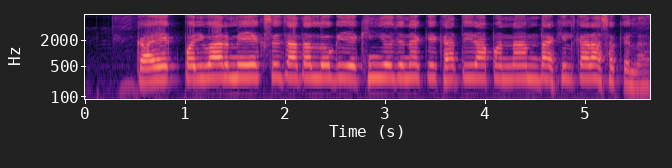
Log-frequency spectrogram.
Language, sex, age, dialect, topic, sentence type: Bhojpuri, male, 18-24, Northern, banking, question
